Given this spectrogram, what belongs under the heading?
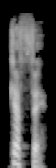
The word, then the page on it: caffe: Italian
